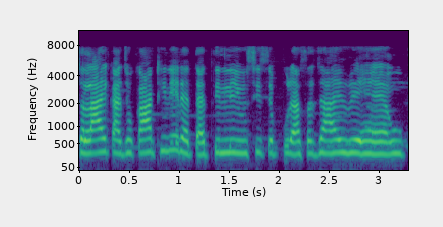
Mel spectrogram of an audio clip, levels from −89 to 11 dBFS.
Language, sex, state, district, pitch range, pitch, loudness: Hindi, female, Bihar, Darbhanga, 285-300 Hz, 290 Hz, -18 LUFS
